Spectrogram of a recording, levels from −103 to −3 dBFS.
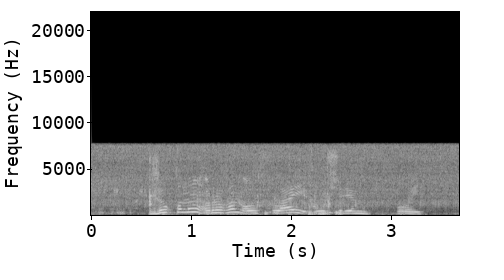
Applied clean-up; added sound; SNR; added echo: none; Toilet flush / Water tap, faucet; 5 dB; none.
